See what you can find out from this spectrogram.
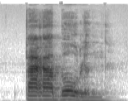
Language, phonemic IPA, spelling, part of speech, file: Dutch, /ˌparaˈbolə(n)/, parabolen, noun, Nl-parabolen.ogg
- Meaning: plural of parabool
